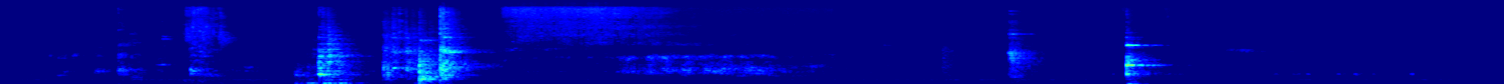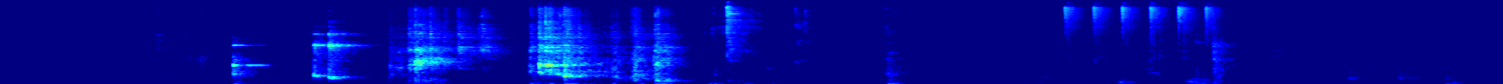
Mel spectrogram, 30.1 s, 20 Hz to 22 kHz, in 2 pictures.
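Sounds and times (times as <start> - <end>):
dishes and utensils clattering: 3.0 - 4.9, 16.9 - 23.2.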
